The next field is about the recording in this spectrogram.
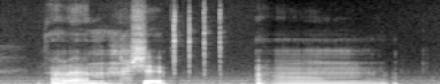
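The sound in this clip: Typing on a computer keyboard to look something up: a quick run of a few sharp, dry key clicks, set between louder wordless vocal sounds.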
